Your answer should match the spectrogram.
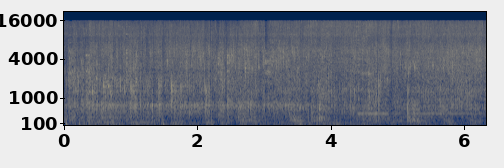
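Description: Potatoes sizzling and frying in hot oil in a home kitchen, a steady, close crackling hiss with occasional stirring scrapes throughout, no voices.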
